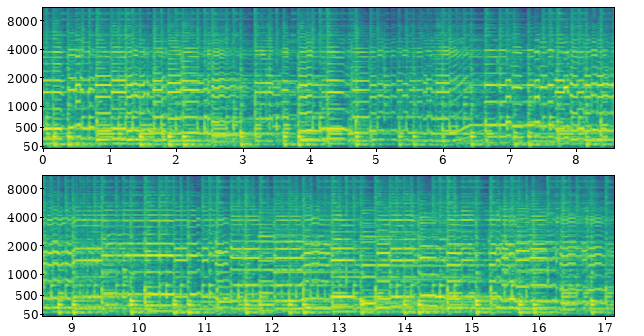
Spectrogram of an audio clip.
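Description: Instrumental break of a Turkish folk song: an electric bağlama (saz) plays runs of plucked notes over keyboard backing, with no singing.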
